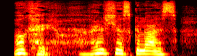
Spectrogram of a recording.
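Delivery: muttered breathlessly. A man stopping abruptly with his travel bag mutters, breathless. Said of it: "Murmelte er atemlos".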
